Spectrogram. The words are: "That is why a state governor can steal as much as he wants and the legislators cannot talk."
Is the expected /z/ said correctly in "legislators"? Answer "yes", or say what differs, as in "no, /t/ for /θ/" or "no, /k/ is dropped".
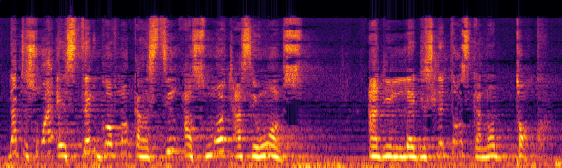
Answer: no, /s/ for /z/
